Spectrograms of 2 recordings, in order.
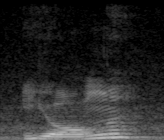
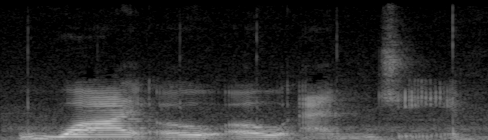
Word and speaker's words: Jung: baby sorry fright and then we have Carl Jung is how you pronounce his name oops it's Ju ng but it's pronounced Y OH Ong is how you pronounce his last name and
